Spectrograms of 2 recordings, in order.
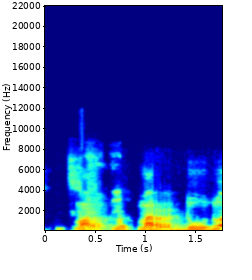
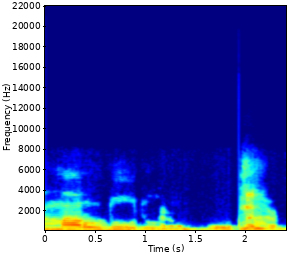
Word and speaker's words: مردودون: Mardudu apa marududu? Mardudu. Roknya dibacanya gimana? Mardudu. Tebal apa tipis? Tebal. Tebal ya. La marududu bukan mardudu.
